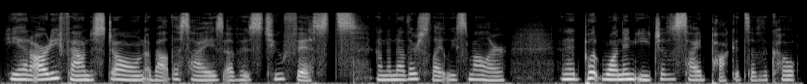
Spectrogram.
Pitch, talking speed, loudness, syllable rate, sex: 220 Hz, 225 wpm, -17 LUFS, 5.6 syllables/s, female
